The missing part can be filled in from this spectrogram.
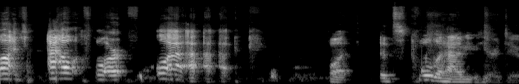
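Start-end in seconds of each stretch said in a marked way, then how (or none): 0.0-2.3 shrill, very high, very loud, drawn-out game voice. Teasing the co-host about his bad audio: IntelliVoice game voice. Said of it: "That's kinda how you're saying".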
